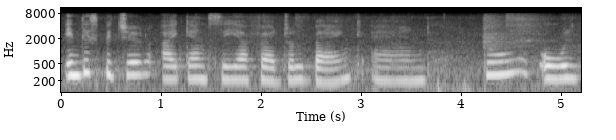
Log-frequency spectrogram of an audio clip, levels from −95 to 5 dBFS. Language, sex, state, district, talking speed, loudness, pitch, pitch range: English, female, Punjab, Kapurthala, 150 wpm, -17 LUFS, 225 Hz, 210-275 Hz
